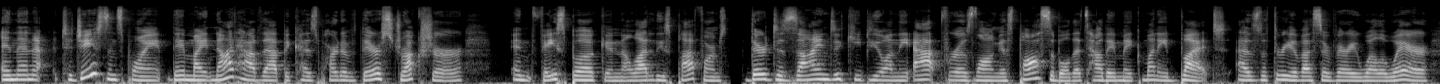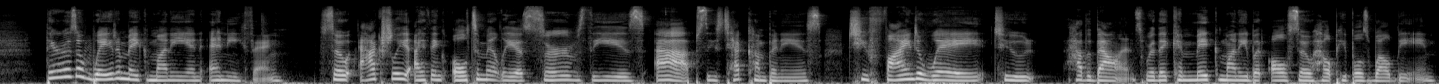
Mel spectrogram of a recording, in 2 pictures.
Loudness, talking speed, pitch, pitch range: -18 LUFS, 190 wpm, 195 Hz, 180-215 Hz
